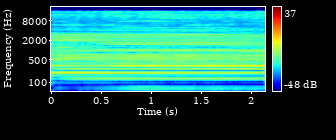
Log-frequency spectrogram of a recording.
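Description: A cello holding one long, steady bowed low note.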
